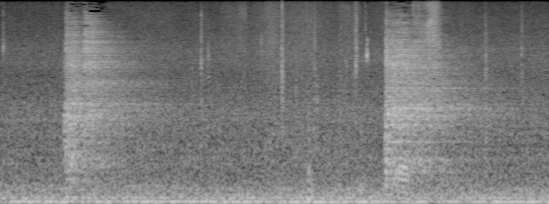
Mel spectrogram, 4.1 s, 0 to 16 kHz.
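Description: Low steady hum inside the cabin of an idling 2016 Toyota Land Cruiser, its 5.7-litre V8 running. Two brief rushes of noise come about half a second in and about three seconds in.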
